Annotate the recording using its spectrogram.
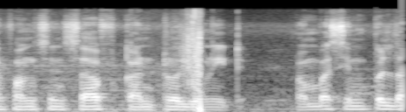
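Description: A man talking, with one sharp click about halfway through and a short pause after it.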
